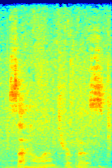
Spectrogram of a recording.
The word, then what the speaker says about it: Sahelanthropus: How do you pronounce the Metal Gear Solid 5 big Metal Gear's name? Sahelanthropus? Yeah, Sahelanthropus.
